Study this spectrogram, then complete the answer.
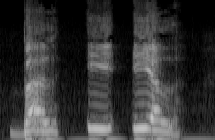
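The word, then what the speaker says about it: Belial: And what concord have Yahweh Shai with Baal-il, which is, who's that to read, say it like that? Baal-il. That's how you're supposed to say it, which is another name for the devil.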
